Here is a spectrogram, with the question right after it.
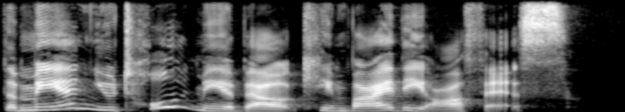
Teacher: I'm stressing the word by and not came in that sentence because that's a phrasal verb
